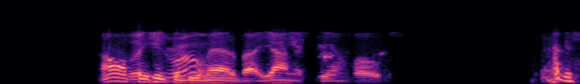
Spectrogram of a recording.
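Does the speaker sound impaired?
No.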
